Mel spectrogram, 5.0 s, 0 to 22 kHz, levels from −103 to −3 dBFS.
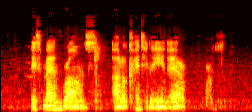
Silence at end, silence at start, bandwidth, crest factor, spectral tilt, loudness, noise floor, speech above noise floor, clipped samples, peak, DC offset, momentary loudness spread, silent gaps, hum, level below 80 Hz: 0.6 s; 0.6 s; 7.4 kHz; 20 dB; -5.5 dB/octave; -20 LUFS; -55 dBFS; 35 dB; under 0.1%; -2 dBFS; under 0.1%; 20 LU; none; none; -62 dBFS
